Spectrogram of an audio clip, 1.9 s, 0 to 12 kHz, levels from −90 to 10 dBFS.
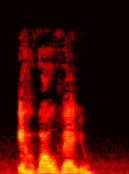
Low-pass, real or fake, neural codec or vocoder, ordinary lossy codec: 9.9 kHz; real; none; MP3, 64 kbps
